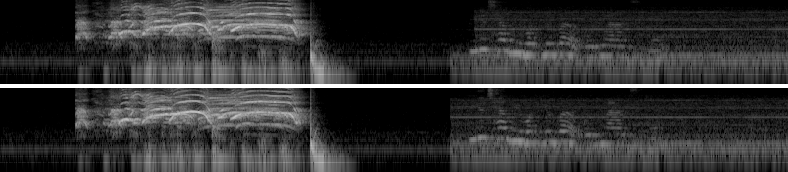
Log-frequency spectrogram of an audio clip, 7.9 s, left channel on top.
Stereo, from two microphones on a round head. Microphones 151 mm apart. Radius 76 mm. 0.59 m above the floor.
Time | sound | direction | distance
0.8 | a scream | 20° right (ahead or behind) | 1.1 m
3.1 | a thud | 50° right (ahead or behind) | 1.0 m
4.7 | a woman speaking | 65° right (ahead or behind) | 3.5 m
